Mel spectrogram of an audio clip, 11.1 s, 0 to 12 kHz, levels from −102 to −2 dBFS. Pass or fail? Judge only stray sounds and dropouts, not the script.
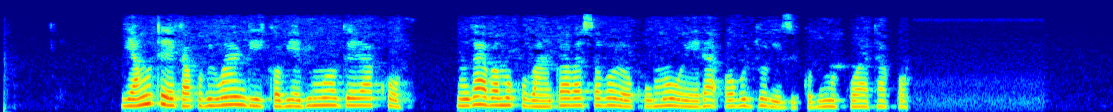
pass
